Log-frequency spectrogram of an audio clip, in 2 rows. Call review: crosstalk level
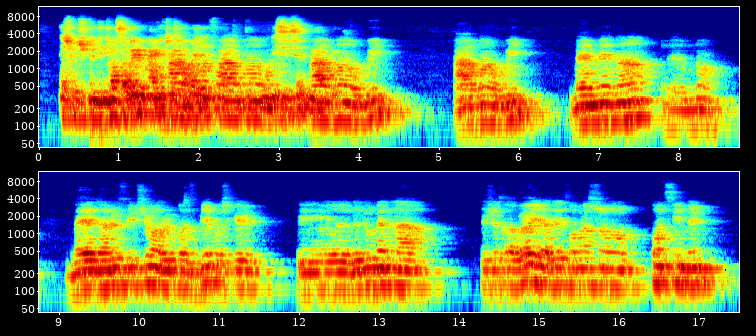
present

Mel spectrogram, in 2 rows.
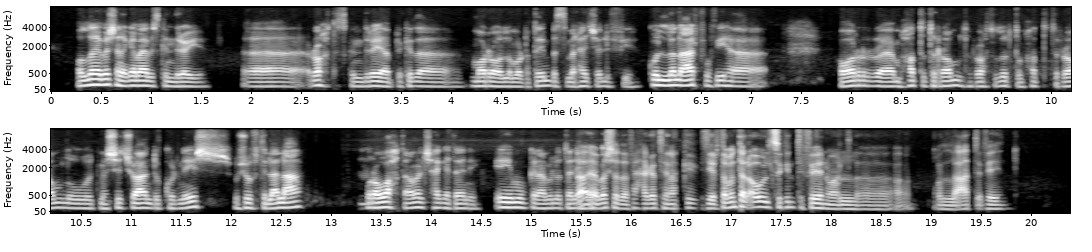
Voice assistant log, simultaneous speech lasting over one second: none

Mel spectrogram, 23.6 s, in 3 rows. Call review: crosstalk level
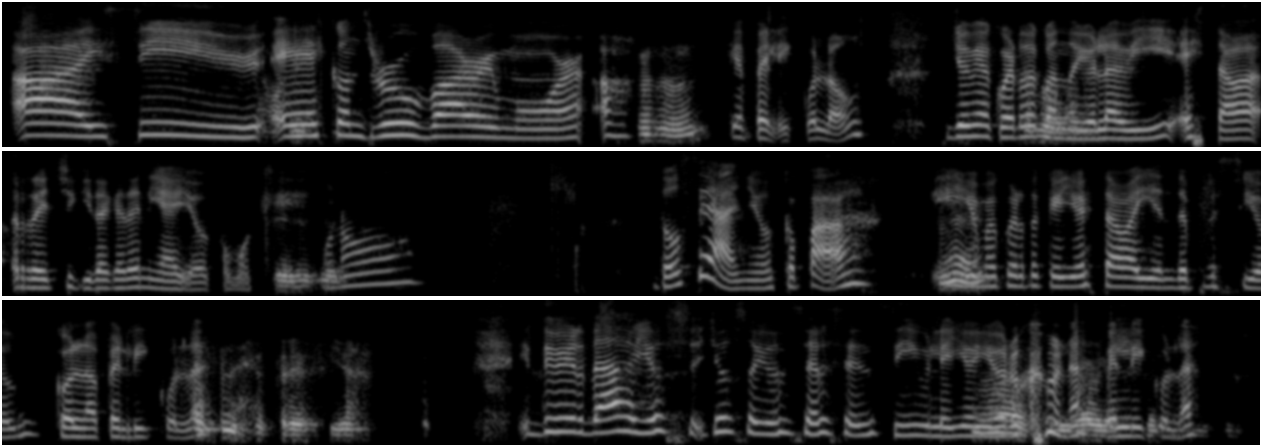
present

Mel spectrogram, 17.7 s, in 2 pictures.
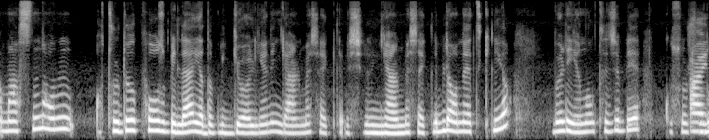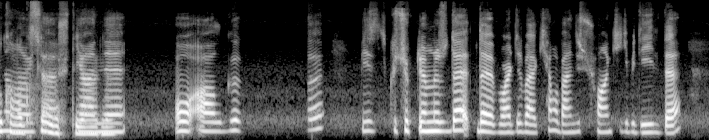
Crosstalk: present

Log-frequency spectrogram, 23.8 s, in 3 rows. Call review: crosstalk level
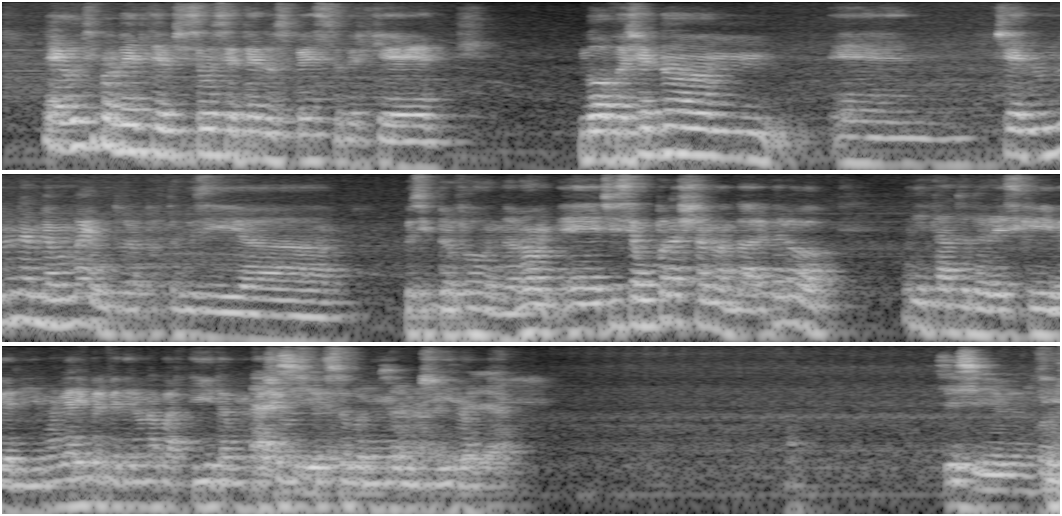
present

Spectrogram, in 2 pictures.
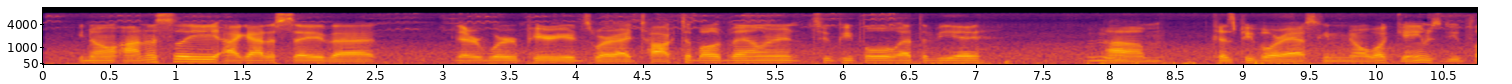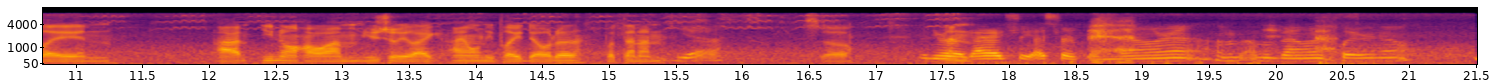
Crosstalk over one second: none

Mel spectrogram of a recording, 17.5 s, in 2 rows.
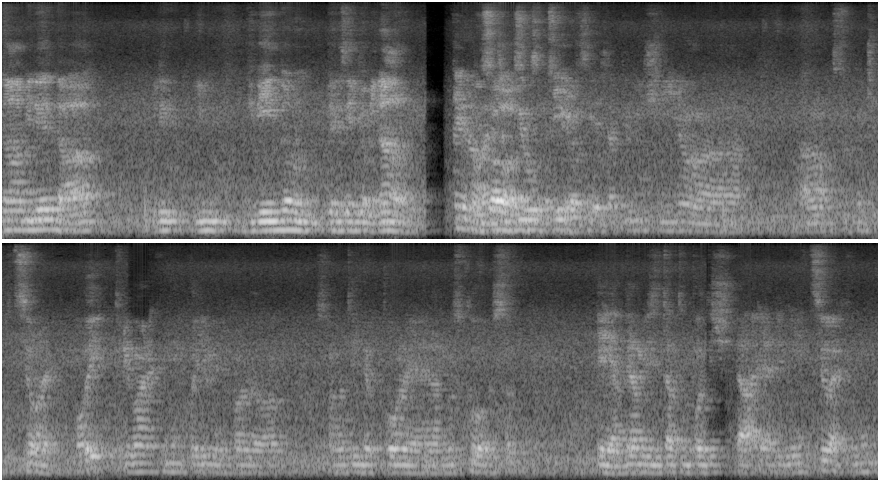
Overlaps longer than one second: present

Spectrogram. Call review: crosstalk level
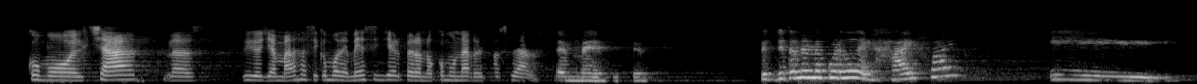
none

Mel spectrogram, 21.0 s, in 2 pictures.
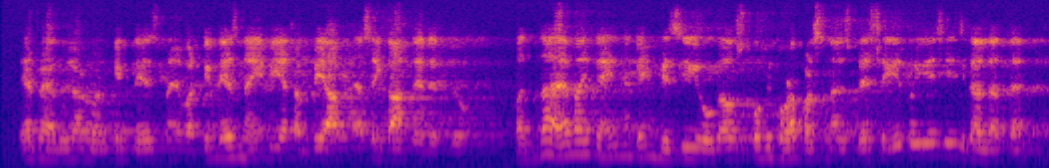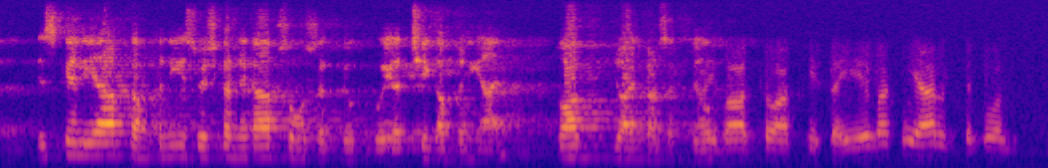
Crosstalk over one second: none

